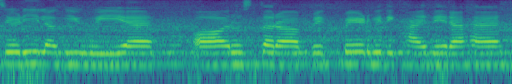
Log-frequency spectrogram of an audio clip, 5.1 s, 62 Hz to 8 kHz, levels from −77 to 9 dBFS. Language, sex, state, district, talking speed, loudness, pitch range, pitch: Hindi, female, Chhattisgarh, Raipur, 165 wpm, -12 LUFS, 185-195 Hz, 190 Hz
